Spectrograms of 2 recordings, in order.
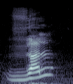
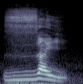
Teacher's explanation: Mereka sangat hampir pada makhraj tempat keluar dan sangat hampir pada sifatnya, dan mereka dah bertemu sebagaimana huruf zal dan juga zai. Ingat macam mana cara nak sebut huruf zal? Kena gigit lidah. Dan macam mana nak sebut huruf zai? Hujung lidah langgar gigi bawah. Jadi kita nak sebut zal dengan zai, dia dah hampir sangat dah. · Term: mutaqaribain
